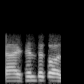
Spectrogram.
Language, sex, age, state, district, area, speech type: Marathi, male, 45-60, Maharashtra, Mumbai City, urban, conversation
